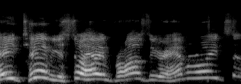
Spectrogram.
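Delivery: very high, loud yell. Recalling how a man would yell at tim back at college: retelling a yell. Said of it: "But he'd also yell at you".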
